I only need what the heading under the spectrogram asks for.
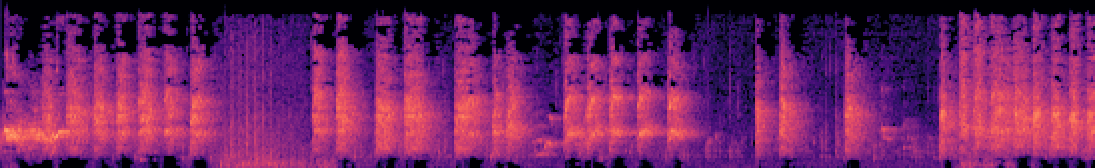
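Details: Several captive budgerigars (Melopsittacus undulatus) of different birds warble in a fast, high, scratchy song of clicks and squeaky notes, broken into rapid bursts, with a brief soft rustle partway through.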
